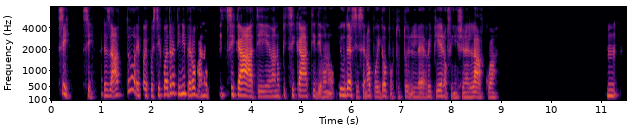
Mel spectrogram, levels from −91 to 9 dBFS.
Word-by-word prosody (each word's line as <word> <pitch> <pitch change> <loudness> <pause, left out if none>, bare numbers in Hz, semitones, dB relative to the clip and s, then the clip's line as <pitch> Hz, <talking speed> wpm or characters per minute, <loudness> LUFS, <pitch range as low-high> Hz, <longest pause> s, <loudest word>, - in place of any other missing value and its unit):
Sì, - - -1 0.2
sì, 155 -6 -6
esatto, 210 - -2
e 195 - -3
poi 200 -1 -6
questi 195 +2 -3
quadratini 245 +3 0
però 225 -1 0
vanno 185 -2 -6 0.2
pizzicati! 200 -6 +6
Vanno 175 +1 -7
pizzicati, 185 -1 +2
devono 155 -2 -8
chiudersi 205 -4 +2
se 160 +2 -1
no 180 +2 -4
poi 160 -2 -8
dopo 180 -3 -5
tutto 150 +1 -14
il 150 -2 -7
ripieno 170 +2 -4
finisce 145 +3 -6
nell'acqua. 150 -1 -1 2.2
Mh. 190 +2 -5
180 Hz, 125 wpm, -26 LUFS, 165-205 Hz, 2.2 s, pizzicati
